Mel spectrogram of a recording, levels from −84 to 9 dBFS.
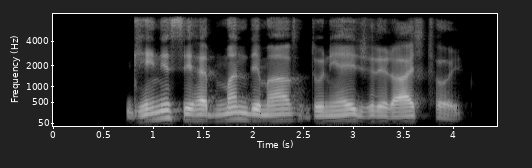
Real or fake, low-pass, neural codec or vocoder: fake; 7.2 kHz; codec, 24 kHz, 1.2 kbps, DualCodec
